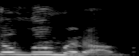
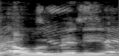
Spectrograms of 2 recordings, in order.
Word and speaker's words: aluminum: Oh, aluminium, or is it aluminum? Or how do you say that in a weird way? It's aluminum. Okay, so you still say that. Yeah. Okay, you don't say aluminium. I do say one weird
